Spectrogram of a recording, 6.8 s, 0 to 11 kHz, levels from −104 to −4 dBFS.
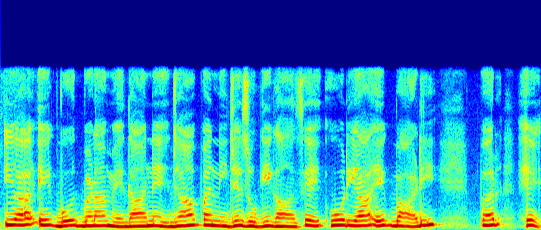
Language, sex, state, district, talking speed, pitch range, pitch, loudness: Hindi, female, Chhattisgarh, Jashpur, 150 wpm, 215-250 Hz, 230 Hz, -11 LUFS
